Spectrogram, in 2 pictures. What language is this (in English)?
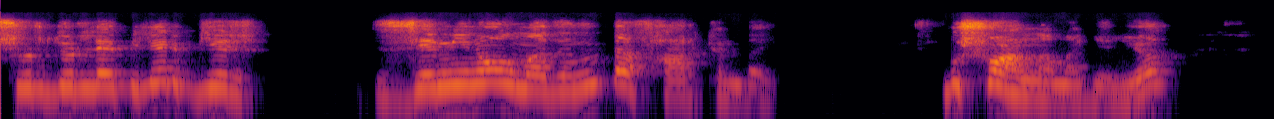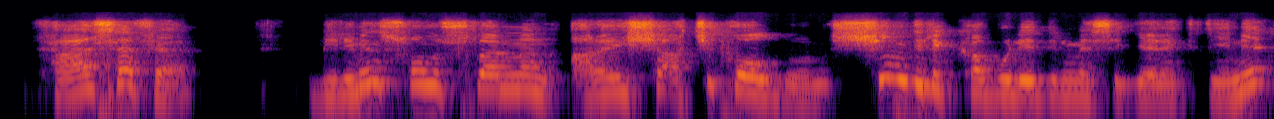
Turkish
